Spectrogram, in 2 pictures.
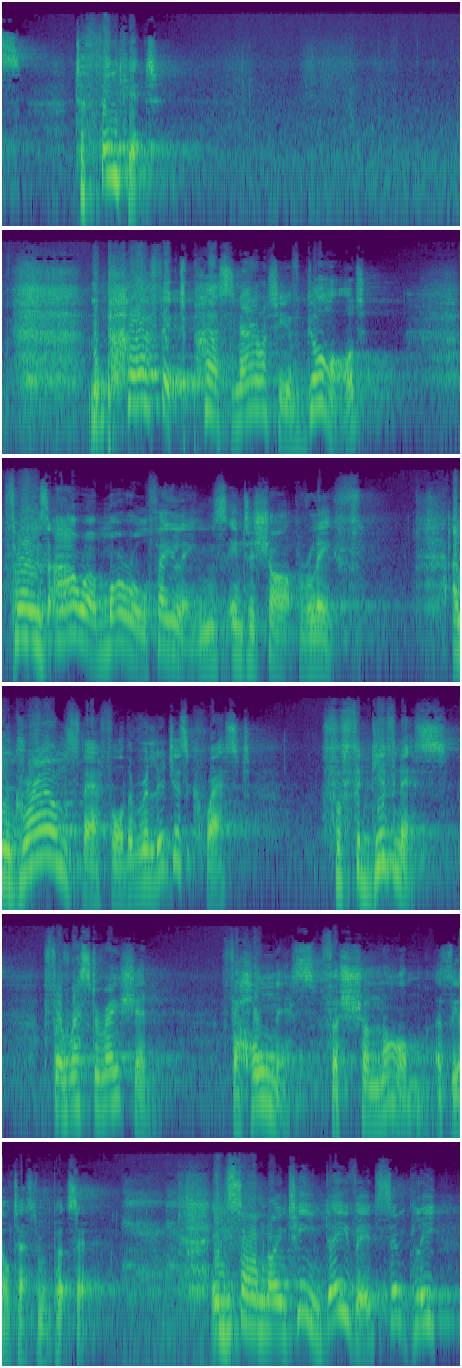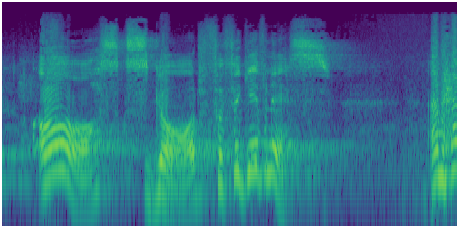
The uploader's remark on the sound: from the 11 am service at Highfield Church Southampton, August 16th 2015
